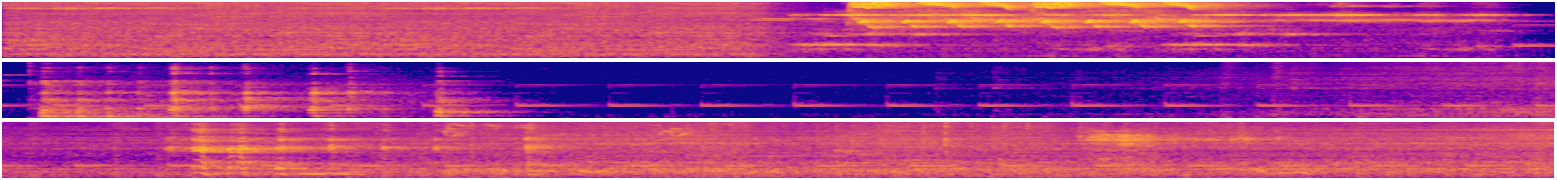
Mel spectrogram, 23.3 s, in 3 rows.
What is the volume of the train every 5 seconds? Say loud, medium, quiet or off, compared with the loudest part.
loud, medium, quiet, loud, loud.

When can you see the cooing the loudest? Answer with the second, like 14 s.
17 s.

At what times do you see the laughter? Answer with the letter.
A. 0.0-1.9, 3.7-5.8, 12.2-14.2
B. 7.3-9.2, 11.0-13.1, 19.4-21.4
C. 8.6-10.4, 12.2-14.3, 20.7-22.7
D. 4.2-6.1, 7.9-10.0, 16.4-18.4
D.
